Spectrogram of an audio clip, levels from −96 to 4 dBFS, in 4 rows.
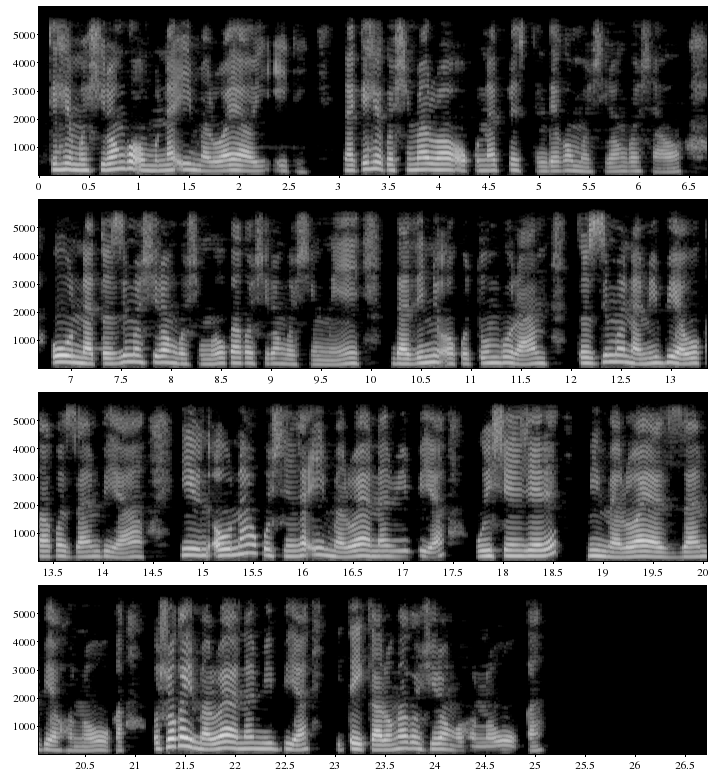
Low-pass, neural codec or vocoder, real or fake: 5.4 kHz; none; real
